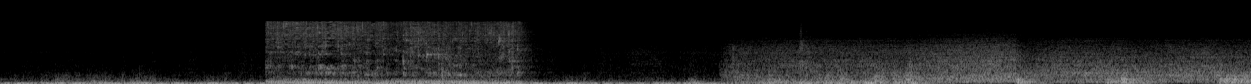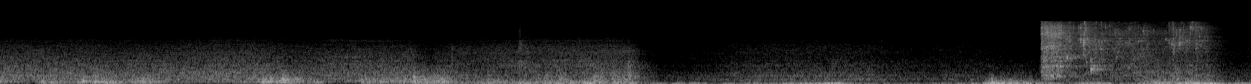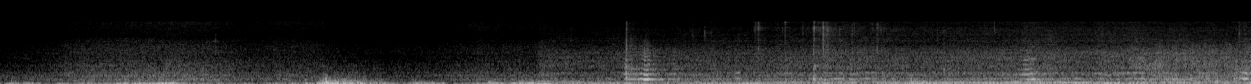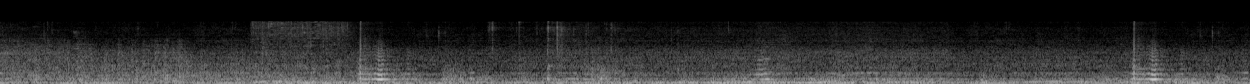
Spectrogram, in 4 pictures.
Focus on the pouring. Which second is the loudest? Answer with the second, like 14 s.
23 s.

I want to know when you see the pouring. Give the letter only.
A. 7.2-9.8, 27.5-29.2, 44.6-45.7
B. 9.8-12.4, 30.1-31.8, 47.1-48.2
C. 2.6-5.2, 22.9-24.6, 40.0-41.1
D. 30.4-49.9
C.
